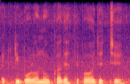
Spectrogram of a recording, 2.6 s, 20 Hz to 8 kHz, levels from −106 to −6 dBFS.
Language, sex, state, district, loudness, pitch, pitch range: Bengali, male, Assam, Hailakandi, -16 LUFS, 115 Hz, 110-120 Hz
